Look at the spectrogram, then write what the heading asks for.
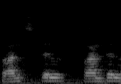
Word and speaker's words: Prandtl: Is it Prandtl number? Because you said it's how to pronounce.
